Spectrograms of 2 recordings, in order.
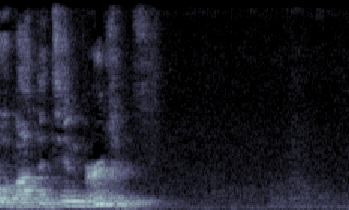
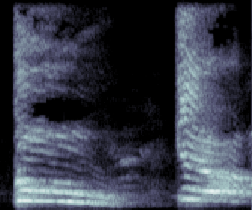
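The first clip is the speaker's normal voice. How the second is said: very high, loud barked wake-up; hammed-up drill sergeant yelling wake-up; mock drill sergeant shout; 13 semitones higher, 10 dB louder, much slower than usual. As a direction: blast it like a sergeant banging cans. Drill sergeant waking recruits.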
